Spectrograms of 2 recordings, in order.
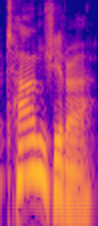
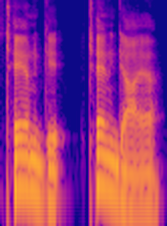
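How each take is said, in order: First: The word is said with its Irish pronunciation. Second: The word is sounded out by English spelling rules. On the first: The speaker calls it right. "Apparently, it's pronounced" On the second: The speaker calls it wrong. "as if you read it literally in English"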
